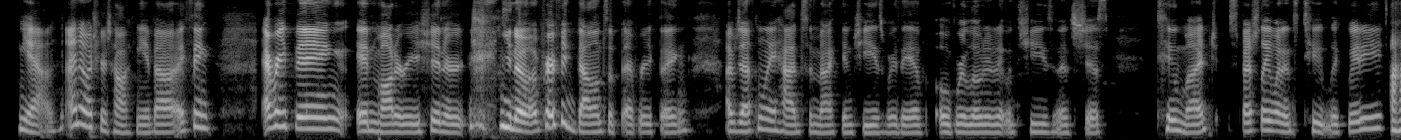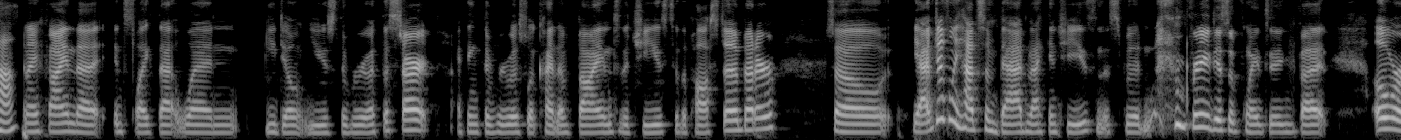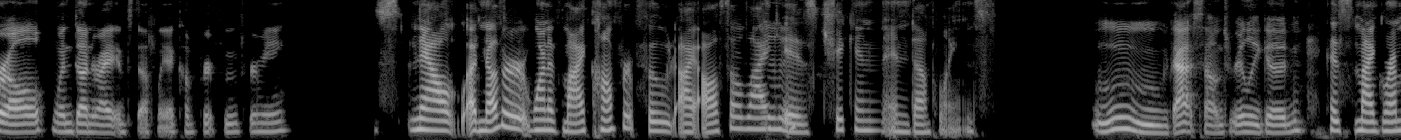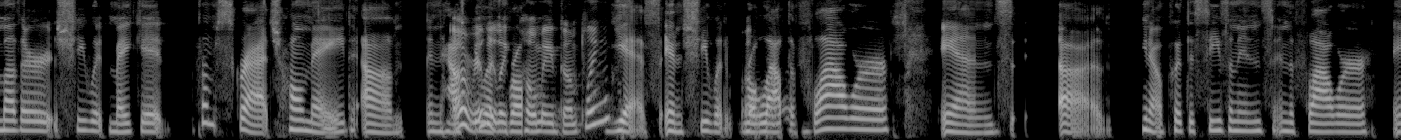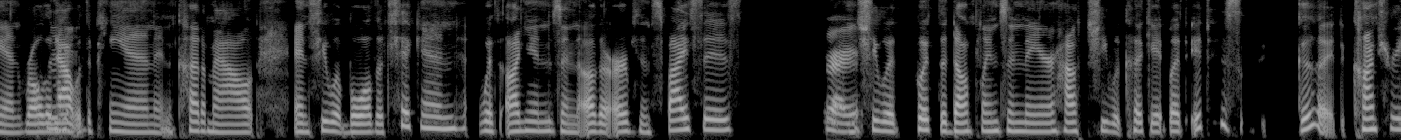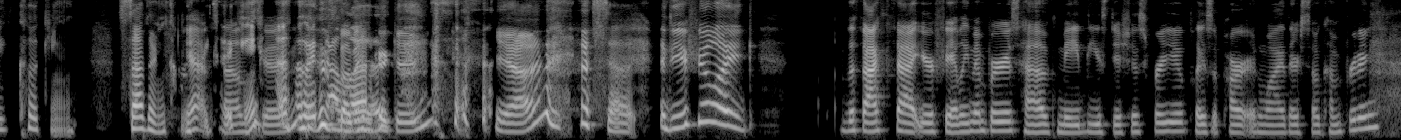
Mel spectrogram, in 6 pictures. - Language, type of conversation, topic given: English, unstructured, What comfort food should I try when I need cheering up?
- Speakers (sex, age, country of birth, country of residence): female, 20-24, United States, United States; female, 50-54, United States, United States
- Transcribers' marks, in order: chuckle; tapping; other background noise; chuckle; sniff; chuckle; laugh; chuckle; laugh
